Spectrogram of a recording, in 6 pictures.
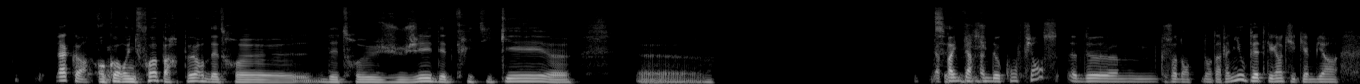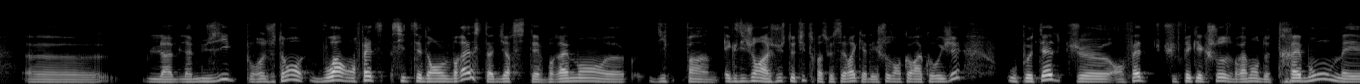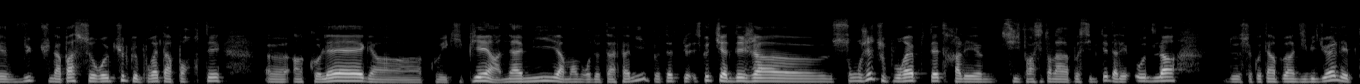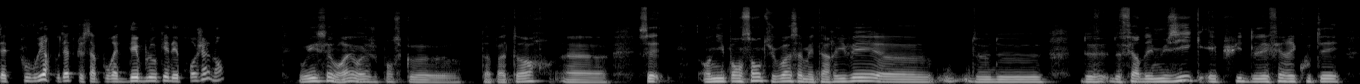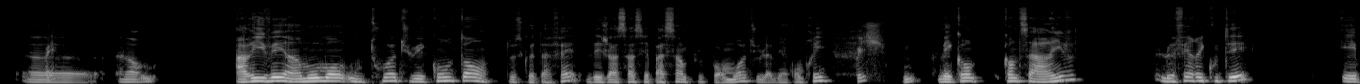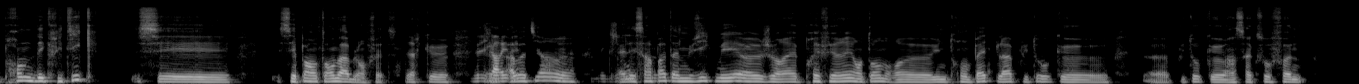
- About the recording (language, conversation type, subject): French, advice, Comment mon perfectionnisme m’empêche-t-il d’avancer et de livrer mes projets ?
- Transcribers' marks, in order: stressed: "très"; stressed: "débloquer"; stressed: "content"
